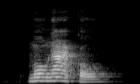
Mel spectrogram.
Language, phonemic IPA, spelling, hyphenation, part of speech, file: Dutch, /moːˈnaː.koː/, Monaco, Mo‧na‧co, proper noun, Nl-Monaco.ogg
- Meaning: Monaco (a city-state in Western Europe)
